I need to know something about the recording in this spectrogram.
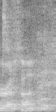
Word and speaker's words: Coruscant: I'm used to saying Kuruskin, Alright. not Kuruskin. Coruscant.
